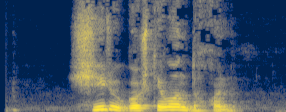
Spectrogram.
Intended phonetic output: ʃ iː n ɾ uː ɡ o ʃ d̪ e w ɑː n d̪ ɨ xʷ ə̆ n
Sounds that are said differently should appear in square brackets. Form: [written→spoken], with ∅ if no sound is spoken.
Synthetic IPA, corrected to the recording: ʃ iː [n→∅] ɾ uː ɡ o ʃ [d̪→t̪] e w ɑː n d̪ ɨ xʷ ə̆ n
